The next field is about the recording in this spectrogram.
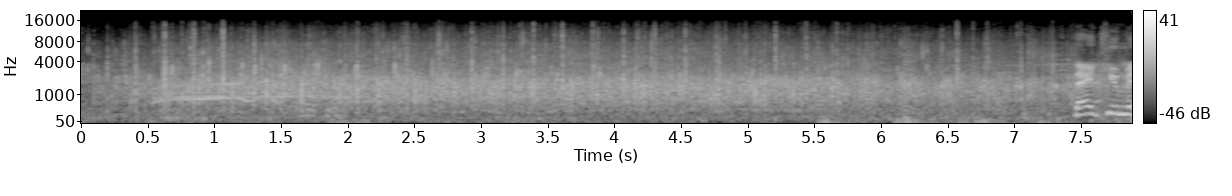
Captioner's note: applause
